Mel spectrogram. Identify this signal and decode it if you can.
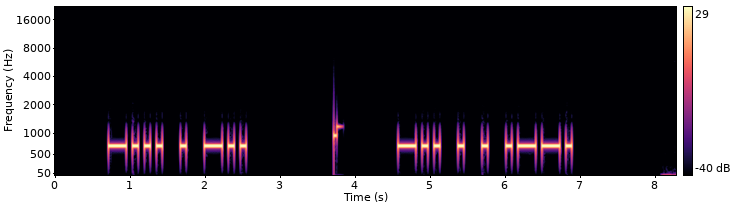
Morse code, heard as a keyed tone, about 15 wpm, 700 Hz. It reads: BED DEEP
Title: Sentences from Top 500 Words - New Word Drill - 15wpm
